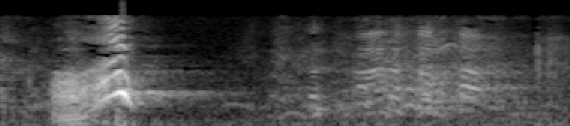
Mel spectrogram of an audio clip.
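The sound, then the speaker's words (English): A person gives one loud, barking woof in imitation of a sheep dog, followed by a quieter stretch of muffled voices or rustling. “I'm a sheep dog.”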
